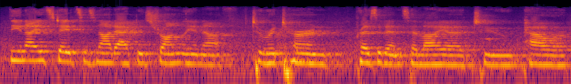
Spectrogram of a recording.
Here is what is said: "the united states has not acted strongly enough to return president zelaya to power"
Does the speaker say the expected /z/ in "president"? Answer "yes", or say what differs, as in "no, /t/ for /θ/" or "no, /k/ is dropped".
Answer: yes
